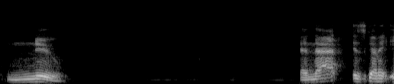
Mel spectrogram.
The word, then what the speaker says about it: nu: equals frequency and it's it's pronounced well it's pronounced new and it's spelled in you new okay h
